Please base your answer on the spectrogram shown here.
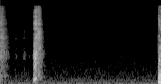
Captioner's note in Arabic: البكاء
